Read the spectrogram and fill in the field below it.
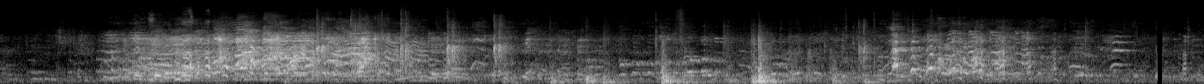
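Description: An audience laughs loudly in a theatre.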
